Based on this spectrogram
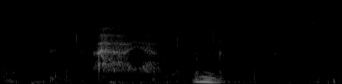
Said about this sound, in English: So let's crack it open, boys, if you haven't already. I've already cracked one here. I'm gonna take a sip. Here we go.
